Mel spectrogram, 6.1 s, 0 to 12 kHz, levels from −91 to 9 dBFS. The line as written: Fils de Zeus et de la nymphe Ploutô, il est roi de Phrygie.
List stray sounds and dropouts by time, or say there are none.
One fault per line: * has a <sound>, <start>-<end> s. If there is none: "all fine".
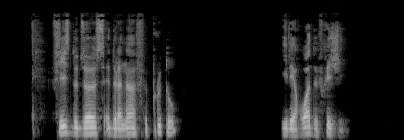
all fine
